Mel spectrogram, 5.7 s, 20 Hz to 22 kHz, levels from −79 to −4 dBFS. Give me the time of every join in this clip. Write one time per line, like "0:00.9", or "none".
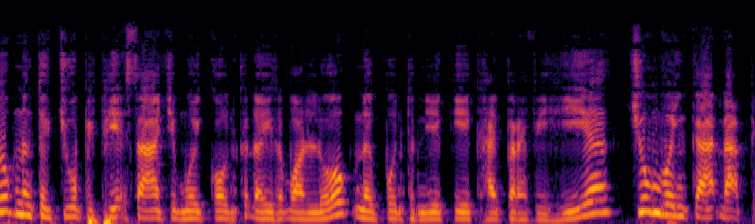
0:04.7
